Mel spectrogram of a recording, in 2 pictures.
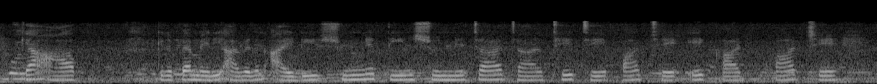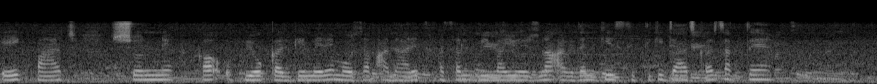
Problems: constant background noise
